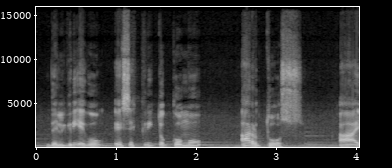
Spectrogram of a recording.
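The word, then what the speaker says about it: ἄρτος: ya lo hemos aprendido hace un momento que es acusador, pero la palabra pam del griego es escrito como artos.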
